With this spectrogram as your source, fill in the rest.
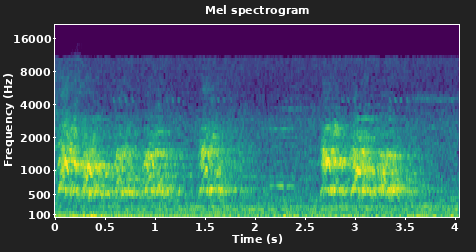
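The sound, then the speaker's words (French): A dog barks in the distance as it approaches: a few short, moderately faint barks come in separate bursts over a steady background hiss. “Mais qu'est-ce qui se passe ? Un chien. Tenez, regardez là-bas, il arrive au loin.”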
